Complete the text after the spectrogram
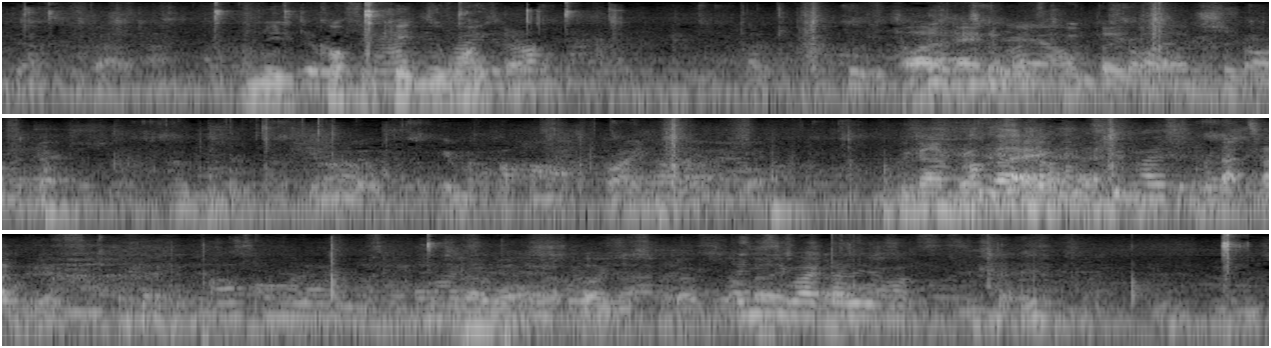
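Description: Adult men talk in low voices around a table.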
